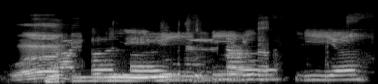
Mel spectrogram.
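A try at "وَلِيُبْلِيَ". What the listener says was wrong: Tak dengar bunyi kokola. Sekali lagi. Waliyub. Yub. Seolah-olah ba itu baris atas. Waliyubliyah seolah-olah. Tapi bukan baris atas lah. Okey, sekali lagi saya baca. Waliyubliyah.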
